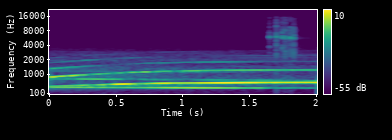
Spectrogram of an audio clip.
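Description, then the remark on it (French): A fire station siren wails loudly and steadily, its sustained rising tone holding strong throughout, with a brief higher-pitched burst near the end. “La sirène des pompiers s'est mise à hurler très fort pour la prouver.”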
